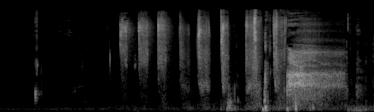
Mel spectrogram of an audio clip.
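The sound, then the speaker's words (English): Wet slurping from a glass as a newly released wine is tasted: a run of quick, sharp sips, then a longer airy draw as the wine is pulled through the lips, with no talking. “You want to take the first sippy sip?”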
